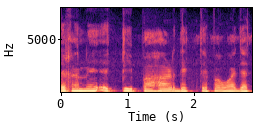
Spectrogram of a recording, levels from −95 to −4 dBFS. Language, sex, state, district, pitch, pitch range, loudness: Bengali, male, Assam, Hailakandi, 170 Hz, 155-180 Hz, -16 LUFS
